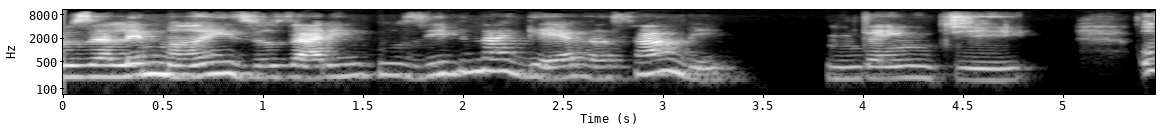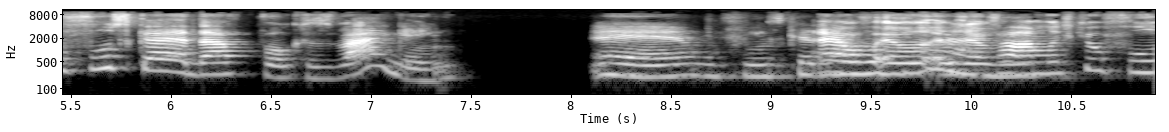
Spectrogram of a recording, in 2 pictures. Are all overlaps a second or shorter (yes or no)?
no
